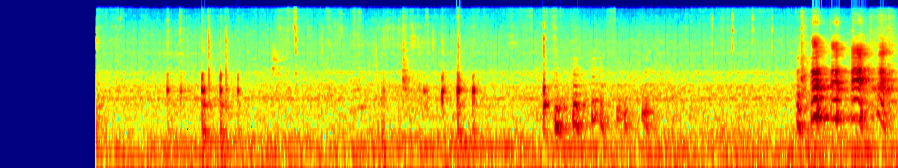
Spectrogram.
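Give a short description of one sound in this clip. Small objects clink and tap on a hard surface.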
